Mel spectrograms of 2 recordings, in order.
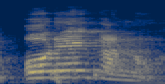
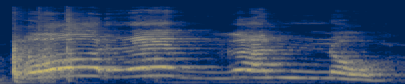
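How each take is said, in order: First: Said in the usual way. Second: Orégano stretched very slowly; drawn-out word. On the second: Shown as a demonstration. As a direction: draw out orégano syllable by syllable. Says oregano twice, stretched.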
